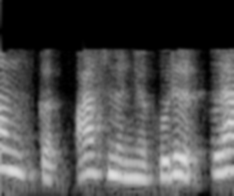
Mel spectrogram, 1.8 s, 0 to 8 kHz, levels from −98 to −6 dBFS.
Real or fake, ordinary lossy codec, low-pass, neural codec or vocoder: fake; AAC, 16 kbps; 7.2 kHz; codec, 16 kHz in and 24 kHz out, 0.8 kbps, FocalCodec, streaming, 65536 codes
